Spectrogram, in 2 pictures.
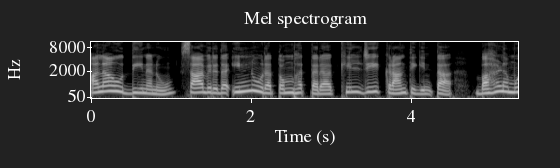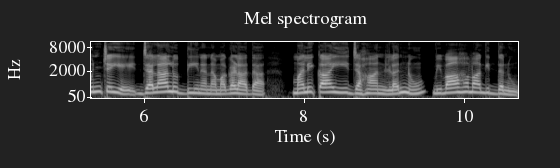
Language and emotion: Kannada, neutral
